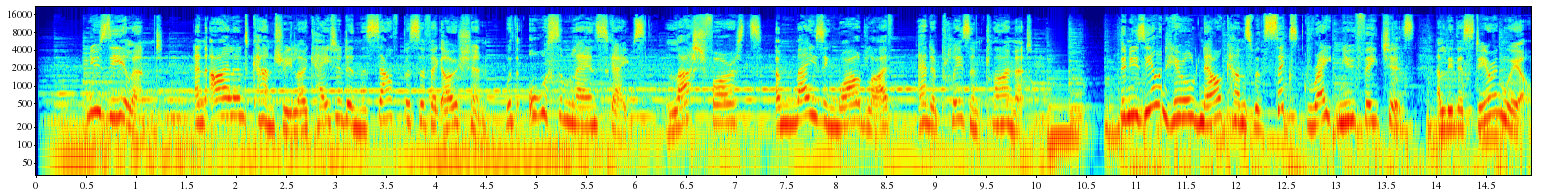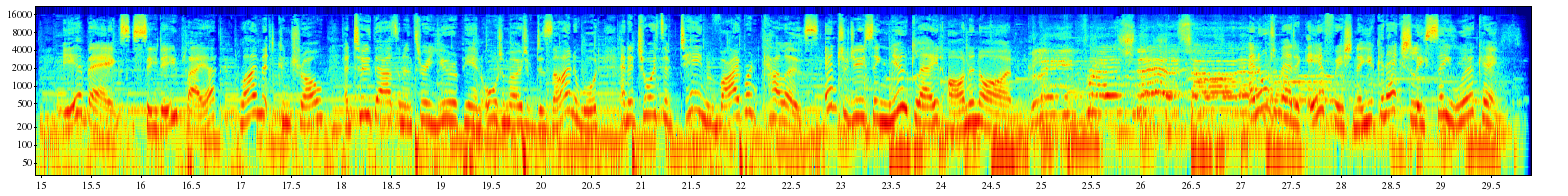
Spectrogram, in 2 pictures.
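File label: English New Zealand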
